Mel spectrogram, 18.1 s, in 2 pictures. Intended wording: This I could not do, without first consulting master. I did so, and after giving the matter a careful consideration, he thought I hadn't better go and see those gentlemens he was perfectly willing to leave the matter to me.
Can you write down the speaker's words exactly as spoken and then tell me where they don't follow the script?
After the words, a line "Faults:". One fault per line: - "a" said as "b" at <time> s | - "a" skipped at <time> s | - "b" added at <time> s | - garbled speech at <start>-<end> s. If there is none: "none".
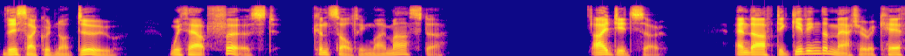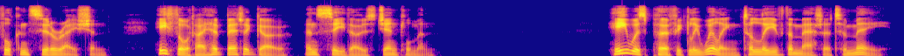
This I could not do, without first consulting my master. I did so, and after giving the matter a careful consideration, he thought I had better go and see those gentlemen he was perfectly willing to leave the matter to me.
Faults:
- "my" added at 3.7 s
- "hadn't" said as "had" at 11.1 s
- "gentlemens" said as "gentlemen" at 12.8 s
